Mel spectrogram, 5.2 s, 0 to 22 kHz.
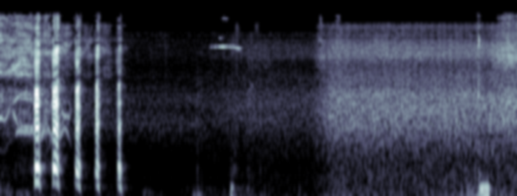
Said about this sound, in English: Yeah, it's a little loud in here. The fan in there went from wind tunnel to tropical tsunami. F5 tornado. F5 tornado.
